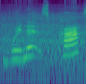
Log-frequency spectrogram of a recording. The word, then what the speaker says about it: Winnats Pass: places ever I think it's pronounced when it's past that's where we're heading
